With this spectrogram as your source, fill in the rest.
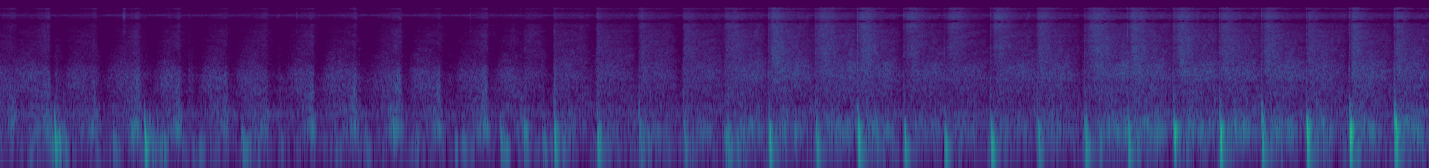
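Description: Fingertips and nails scratch and pat a low-pile beige textile carpet on the floor, a flat, soft surface. Muffled, dull pats land at an uneven pace over soft, brushy scratching, the sound sitting almost entirely low, with a faint steady high whine in the background. The taps grow somewhat louder and sharper toward the end.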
